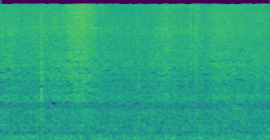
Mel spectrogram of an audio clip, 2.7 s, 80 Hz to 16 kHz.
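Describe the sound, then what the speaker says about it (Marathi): Finely chopped onions frying in a pan toward golden brown, giving a continuous dense sizzle and crackle with occasional stirring scrapes, close and steady throughout. "बारीक चिरलेले 2 कांदे घालायचे आहेत। कांदा चांगला गोल्डन ब्राऊन होईल इथपर्यंत परतून घ्यायचा आहे।"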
